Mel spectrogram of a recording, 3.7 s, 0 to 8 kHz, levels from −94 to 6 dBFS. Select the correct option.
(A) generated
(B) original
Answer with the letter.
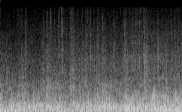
B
